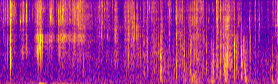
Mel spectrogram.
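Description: Dry plant material crackling and crunching as it is handled, with two sharp snaps within the first second followed by a run of small crackles.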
